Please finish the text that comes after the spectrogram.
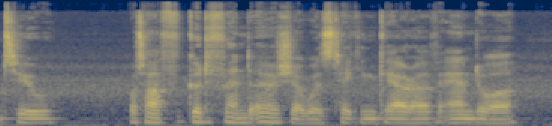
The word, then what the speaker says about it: Urja: Urja. Thank you. Urja. How do you Ugra. spell that?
